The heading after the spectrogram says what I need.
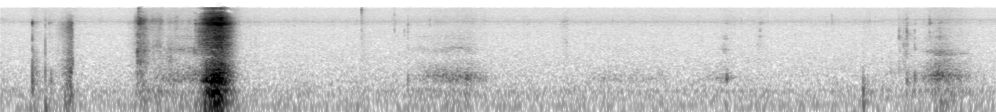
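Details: Sneezing: two or three quick catches of breath build to one loud, explosive sneeze, followed by soft breathing and sniffing in a quiet room.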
